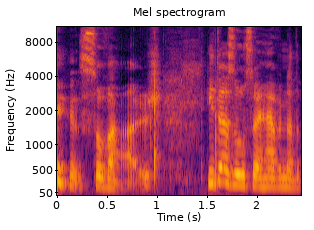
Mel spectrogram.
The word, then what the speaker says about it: Sauvage: talk about Dior Sauvage because we call it sausage in our house. I don't know why, but you know when you say something wrong so many times for fun, you forget how to actually say it correctly. That's me and Dior Sauvage. Sauvage.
